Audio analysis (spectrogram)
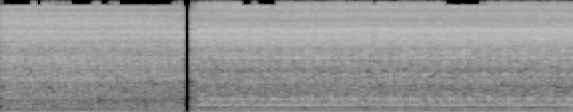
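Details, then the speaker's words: Subaru, after repairing a leaking evaporator, vacuuming and recharging refrigerant to spec, gauge pressures normal: steady engine hum, a brief click as the compressor cuts in, then a smooth, even low tone; AC clutch cycles normally. "ช่างก็ได้ทำการแว็กซ์อากาศเติมน้ำยาแอร์ตามสเปกนะคะคอมแอร์ตัดต่อปกตินะคะ"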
